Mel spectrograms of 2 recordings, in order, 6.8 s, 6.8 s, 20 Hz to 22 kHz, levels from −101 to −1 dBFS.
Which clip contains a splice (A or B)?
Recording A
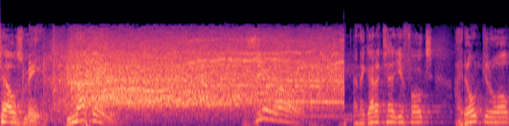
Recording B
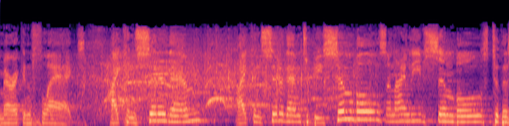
A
